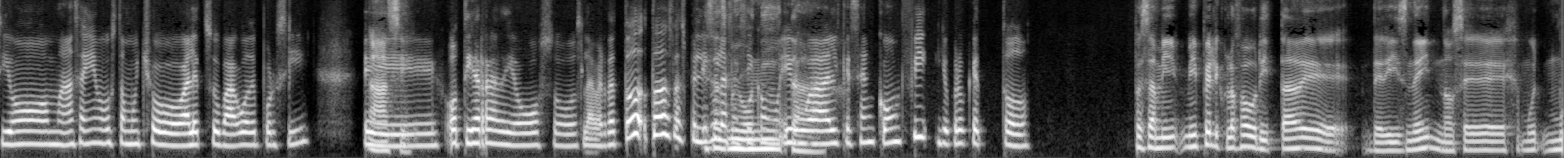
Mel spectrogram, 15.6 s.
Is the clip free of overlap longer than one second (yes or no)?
no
